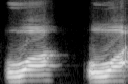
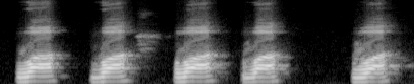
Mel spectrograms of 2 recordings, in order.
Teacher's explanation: एक दोनों होठ गोल करके बोला जाता है व व ऐसे बोला जाता है व और एक जो है नीचे वाले होठ को ऊपर वाले दांत से थोड़ा सा दबा के बोला जाता है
